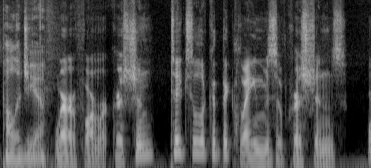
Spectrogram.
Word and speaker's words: Paulogia: Welcome to Paulogia. Paulogia, however you say his name, is... I know, I ran into that as well, but I think it's just pronounced Paulogia.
